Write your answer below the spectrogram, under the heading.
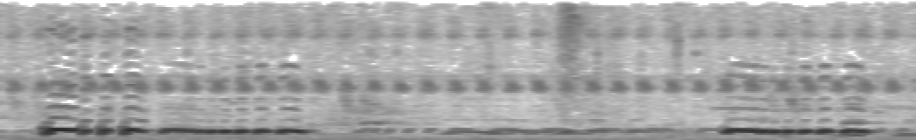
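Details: Zebra doves of local stock, loud lure song for prompting breeding urge; a rapid purring coo phrase, a softer middle stretch, then another fast phrase.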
